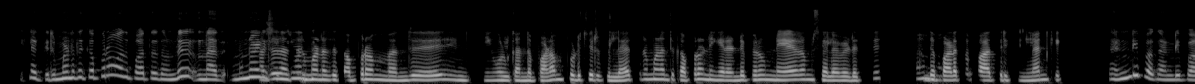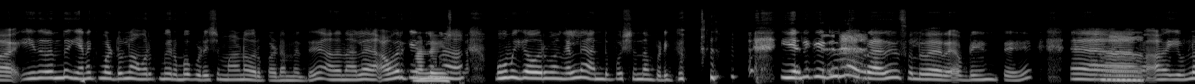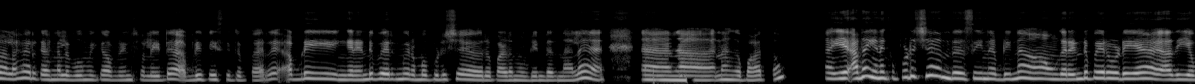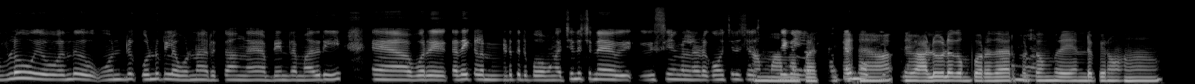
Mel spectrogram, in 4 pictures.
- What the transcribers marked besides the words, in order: unintelligible speech; other background noise; in English: "போர்ஷன்"; laugh; laughing while speaking: "எனக்கு எதுனா ஒரு அது சொல்லுவாரு"; drawn out: "அ"; drawn out: "ஆ"
- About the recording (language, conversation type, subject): Tamil, podcast, உங்களுக்கு பிடித்த சினிமா கதையைப் பற்றி சொல்ல முடியுமா?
